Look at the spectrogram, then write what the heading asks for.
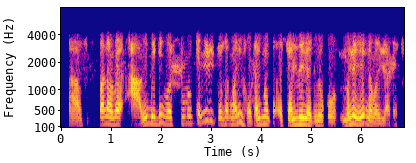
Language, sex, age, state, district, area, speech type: Gujarati, male, 60+, Gujarat, Narmada, urban, conversation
